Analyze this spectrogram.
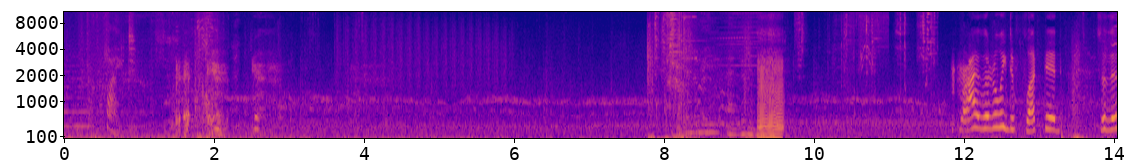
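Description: Metal throwing stars whoosh and clatter in short, sharp bursts.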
